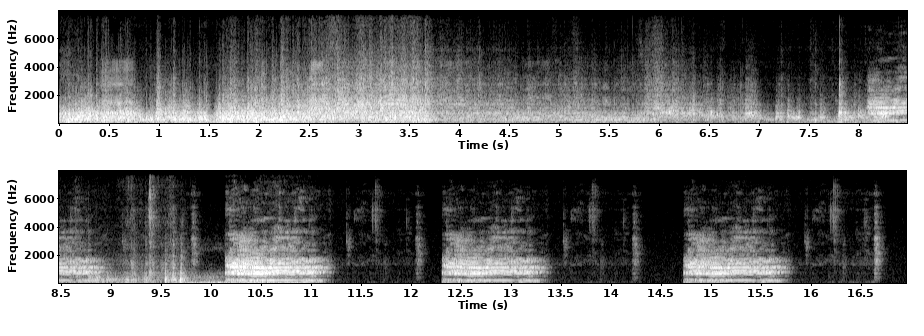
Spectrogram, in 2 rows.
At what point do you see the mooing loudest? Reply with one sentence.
The volume of the mooing peaks at 10 seconds.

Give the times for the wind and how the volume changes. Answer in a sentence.
The wind can be heard from 0.0 to 11.1 s, getting quieter.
